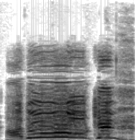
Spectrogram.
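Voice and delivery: loud, very high-pitched game attack yell; mock battle cry. Host playing at a video-game attack, mock battle cry. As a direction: shout it like launching a special move.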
